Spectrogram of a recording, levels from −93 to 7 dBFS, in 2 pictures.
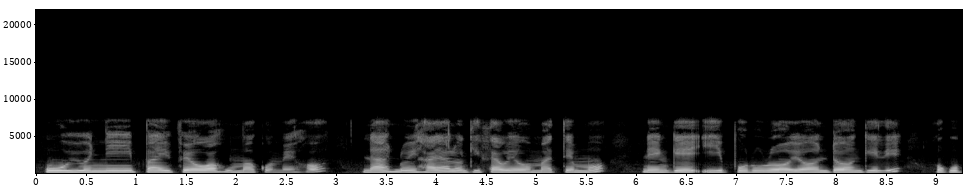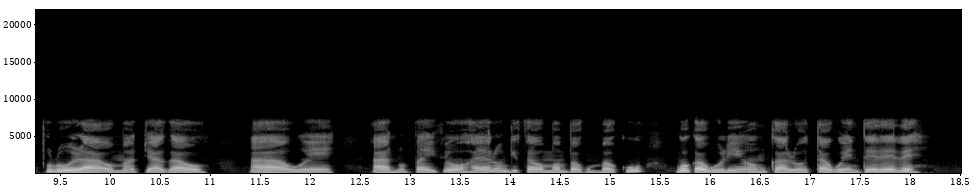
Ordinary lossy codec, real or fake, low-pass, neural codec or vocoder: Opus, 64 kbps; real; 7.2 kHz; none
